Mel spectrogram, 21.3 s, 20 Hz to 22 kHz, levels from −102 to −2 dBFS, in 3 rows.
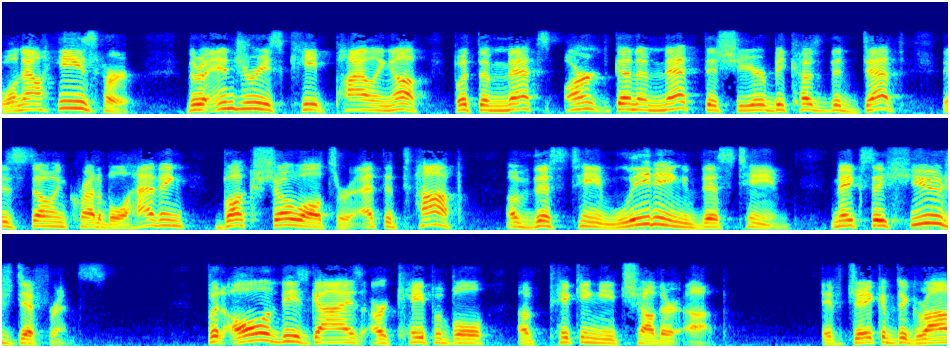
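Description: Speech carried over an AMR wideband (HD Voice) link at 12.65 kbit/s, and nothing is technically wrong with it.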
